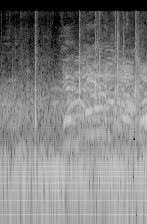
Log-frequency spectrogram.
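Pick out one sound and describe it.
A bat hits a softball with a sharp crack.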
